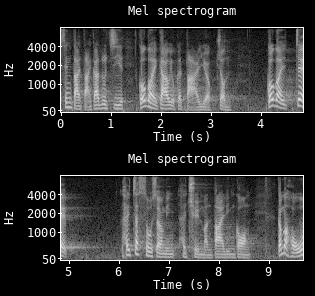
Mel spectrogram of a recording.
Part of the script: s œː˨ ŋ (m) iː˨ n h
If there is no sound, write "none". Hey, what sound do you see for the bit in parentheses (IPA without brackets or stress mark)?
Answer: m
